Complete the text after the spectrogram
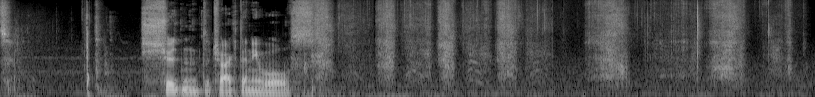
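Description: A hand saw rasps through frozen meat in repeated strokes.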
